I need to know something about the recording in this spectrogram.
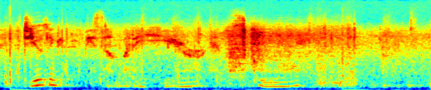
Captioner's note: whispering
